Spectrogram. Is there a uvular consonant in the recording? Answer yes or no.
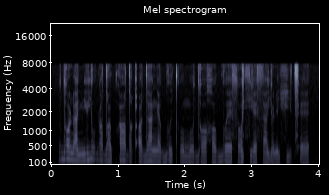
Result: yes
